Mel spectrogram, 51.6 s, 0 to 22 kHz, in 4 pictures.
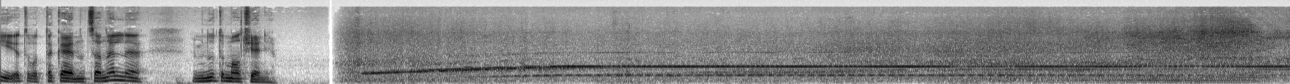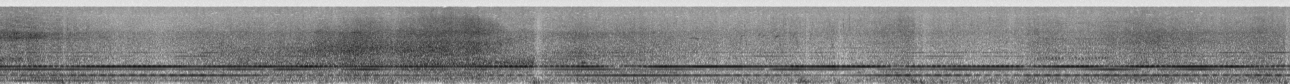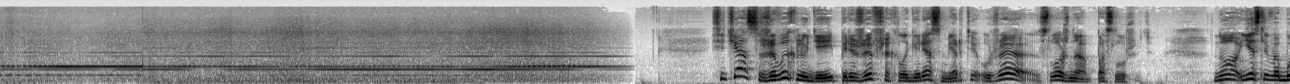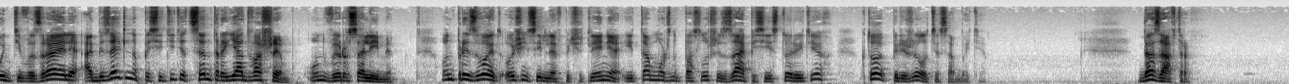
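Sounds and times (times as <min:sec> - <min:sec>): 
speech: 0:00.0 - 0:02.8, 0:33.0 - 0:48.7, 0:50.1 - 0:50.7
faint noise: 0:00.0 - 0:04.1, 0:05.4 - 0:51.5
civil defense siren wailing: 0:03.4 - 0:32.2.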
